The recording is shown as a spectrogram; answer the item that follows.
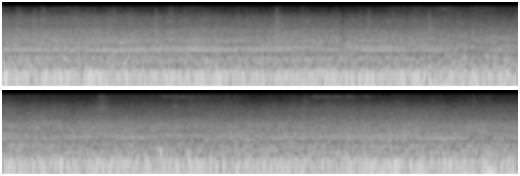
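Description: A steady low rumble with a faint, even hum above it, unchanging throughout.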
